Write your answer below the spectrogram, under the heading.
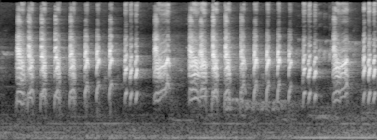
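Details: Long-tailed shrike singing vigorously: a fast run of harsh, scratchy chattering notes, about four per second, with a short pause near the middle and a burst of denser notes after it.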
